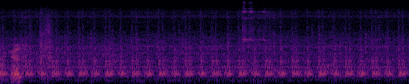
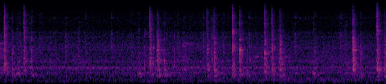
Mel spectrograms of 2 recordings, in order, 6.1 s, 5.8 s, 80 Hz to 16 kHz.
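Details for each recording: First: Commodore 1541 floppy drive, long stored in a garage, reading a test disk: steady quick clacking about 2.5 ticks a second as the head knocks while struggling to read; an initialize command then restored reading. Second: Yellowed, dirty Commodore 1541 floppy drive reformatting a test disk: quiet, irregular light head-stepping ticks over a faint motor hum, normal formatting; the drive is doing fine.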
